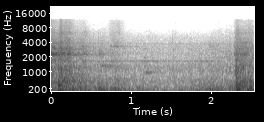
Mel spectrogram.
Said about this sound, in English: The modern electric cranes are pretty quiet at the port of Jacksonville, except when they slap the containers on the trucks.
